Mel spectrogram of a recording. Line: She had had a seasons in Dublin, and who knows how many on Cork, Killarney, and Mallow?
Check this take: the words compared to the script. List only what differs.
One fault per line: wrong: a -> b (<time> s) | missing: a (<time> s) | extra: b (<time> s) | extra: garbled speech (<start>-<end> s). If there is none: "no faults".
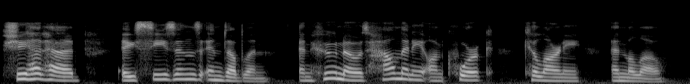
no faults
